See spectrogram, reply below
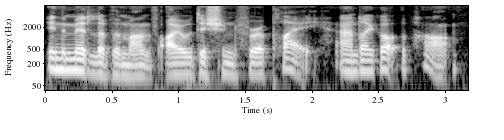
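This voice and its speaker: A man's voice: on the low side, fast talker. A young man reading a scripted voice-over that looks back on his own year, in the manner of a personal vlog. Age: young adult. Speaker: vlogger narrating own year in review. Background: background music.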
